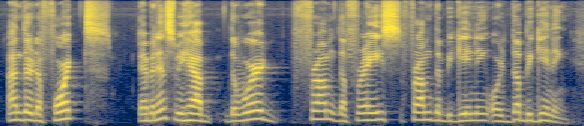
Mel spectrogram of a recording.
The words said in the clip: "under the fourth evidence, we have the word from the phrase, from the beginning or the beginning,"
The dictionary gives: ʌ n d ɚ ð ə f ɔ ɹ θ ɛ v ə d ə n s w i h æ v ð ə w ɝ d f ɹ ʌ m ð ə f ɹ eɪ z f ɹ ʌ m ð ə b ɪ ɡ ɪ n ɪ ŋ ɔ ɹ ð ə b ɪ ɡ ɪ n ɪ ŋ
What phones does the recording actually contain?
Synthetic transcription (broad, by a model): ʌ n d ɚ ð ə f ɔ ɹ t ɛ v ə d ə n s w i h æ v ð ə w ɝ d f ɹ ʌ m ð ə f ɹ eɪ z f ɹ ʌ m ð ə b ɪ ɡ ɪ n ɪ ŋ ɔ ɹ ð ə b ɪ ɡ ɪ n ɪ ŋ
